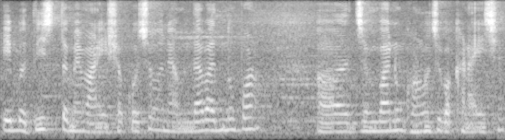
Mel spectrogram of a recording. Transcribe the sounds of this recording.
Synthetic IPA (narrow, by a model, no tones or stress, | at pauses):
ebəd̪ʱid͡ʒt̪əmemaɽ̃iʃəkot͡ʃʰoəneəmd̪aʋad̪nũpəɳ | d͡ʒəmʋanũɡʱəɽ̃ũd͡ʒʋəkʰɳ̃ajt͡ʃʰe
